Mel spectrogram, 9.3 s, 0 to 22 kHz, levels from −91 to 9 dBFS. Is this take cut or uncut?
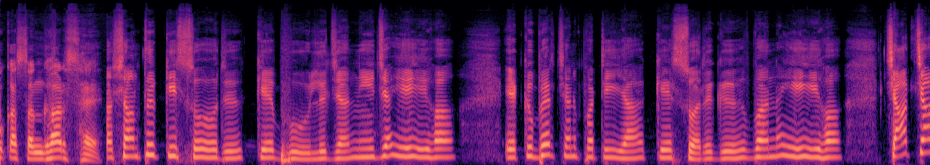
cut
